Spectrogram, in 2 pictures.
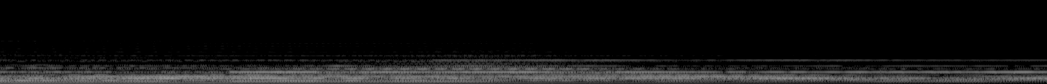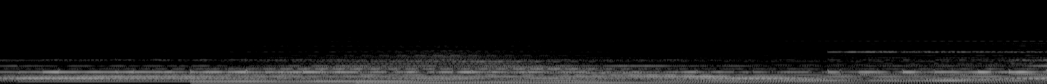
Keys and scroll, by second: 0.6 q, 6.3 ctrl+z, 9.0 q, 11.0 ctrl+z, 14.9 1, 14.9 0, 15.3 Return, 19.6 5, 19.9 Return.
